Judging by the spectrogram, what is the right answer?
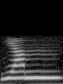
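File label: "jan1", Cantonese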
